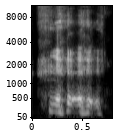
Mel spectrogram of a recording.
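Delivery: a short delighted laugh; happy laugh. Real, not acted. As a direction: laugh with pleasure at seeing her. Laughs after greeting.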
